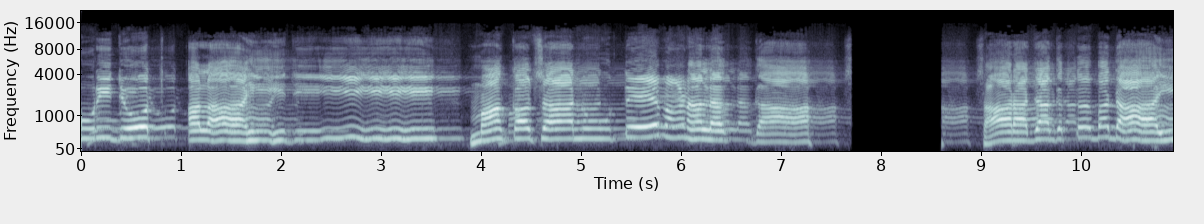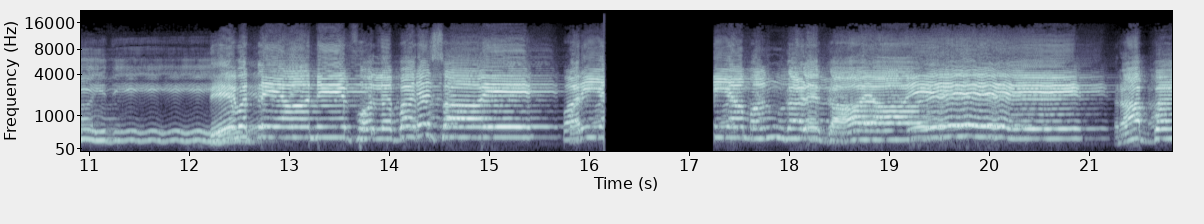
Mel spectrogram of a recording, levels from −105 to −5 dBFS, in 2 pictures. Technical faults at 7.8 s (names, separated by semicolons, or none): stream reconnect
